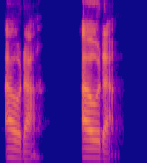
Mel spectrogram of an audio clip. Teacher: So out of can combine together and sound like outa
